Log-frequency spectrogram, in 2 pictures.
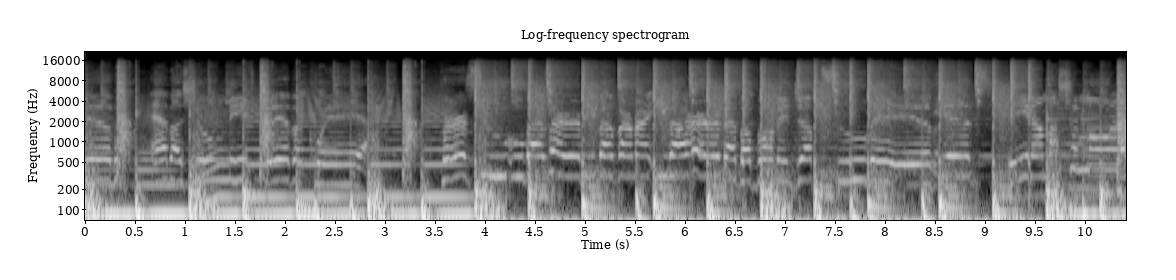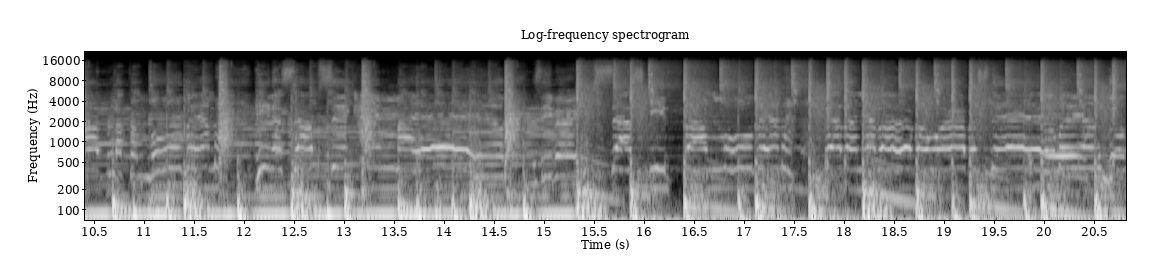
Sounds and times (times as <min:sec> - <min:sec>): Pop music: 0:00.0 - 0:20.8.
